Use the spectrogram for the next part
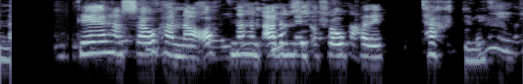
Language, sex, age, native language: Icelandic, female, 30-39, Icelandic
